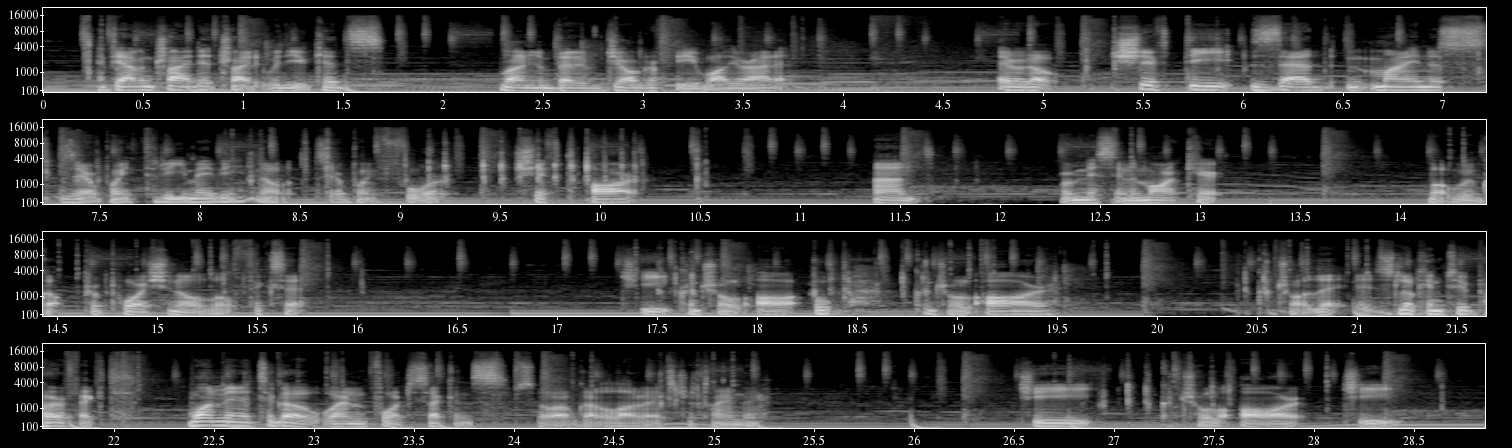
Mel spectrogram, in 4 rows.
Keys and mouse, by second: 0.1 e, 2.6 l, 3.6 click, 5.1 shift+d, 8.9-9.9 shift+r, 10.2-10.6 middle drag, 10.8 middle click, 11.5 g, 12.4 g, 13.5 click, 13.6-16.6 typing, 14.2 click, 14.9 click, 16.5 click, 17.3 ctrl+t, 18.1 ctrl+z, 18.4 ctrl+r, 19.1 g, 20.2 ctrl+r, 21.0 g, 22.3 ctrl+r, 23.2 g, 24.0 click, 24.5 ctrl+r, 25.5 g, 26.4 click, 26.8 ctrl+r, 27.9-28.4 middle drag, 28.6-28.8 middle drag.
